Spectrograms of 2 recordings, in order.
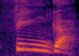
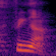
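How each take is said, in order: First: A hard G sound follows the ng. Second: No hard G sound follows the ng. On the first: The speaker calls it right. "we will pronounce what the G sound" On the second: The speaker calls it wrong. "not finger"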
